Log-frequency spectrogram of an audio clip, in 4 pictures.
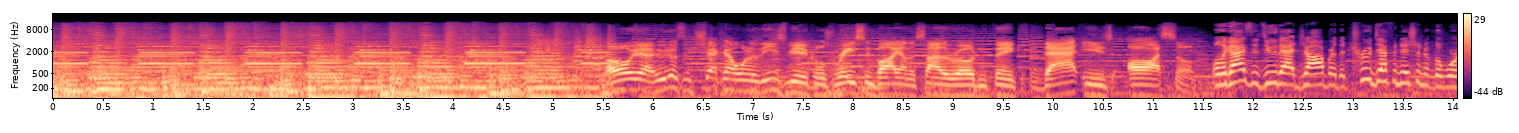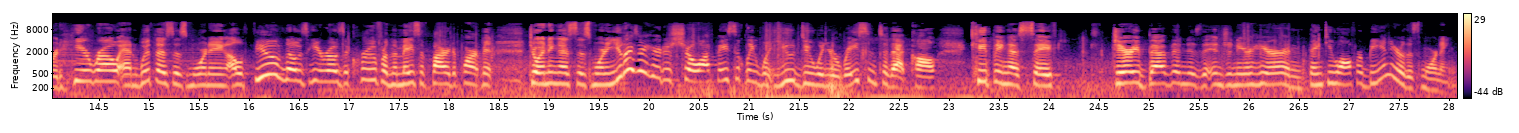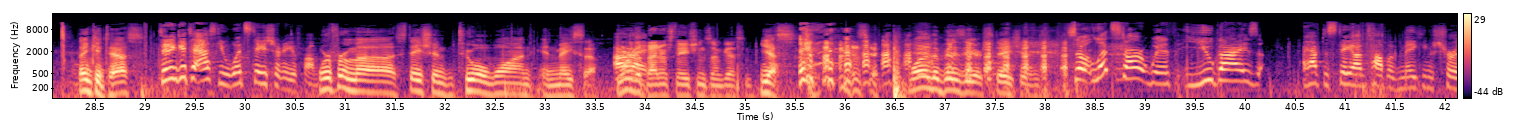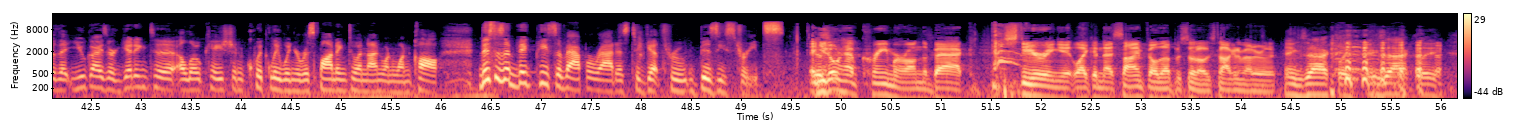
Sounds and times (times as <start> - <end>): Music: 0.0 - 15.6.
